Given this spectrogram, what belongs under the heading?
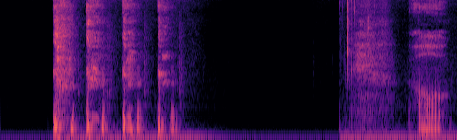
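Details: A run of four sharp coughs, then a pause and a breathy throat noise from a girl; repeated coughing.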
